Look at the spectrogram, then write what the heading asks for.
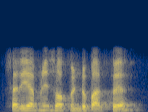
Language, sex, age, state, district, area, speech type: Hindi, female, 18-30, Madhya Pradesh, Gwalior, urban, conversation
